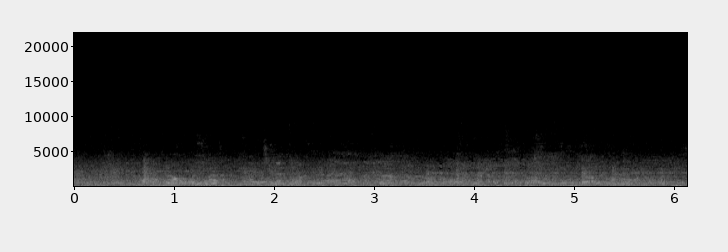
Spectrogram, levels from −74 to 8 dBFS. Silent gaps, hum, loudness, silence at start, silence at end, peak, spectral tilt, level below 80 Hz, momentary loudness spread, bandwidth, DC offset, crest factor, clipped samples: none; none; -35 LUFS; 0 s; 0 s; -20 dBFS; -6 dB/octave; -50 dBFS; 4 LU; 16 kHz; under 0.1%; 16 dB; under 0.1%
